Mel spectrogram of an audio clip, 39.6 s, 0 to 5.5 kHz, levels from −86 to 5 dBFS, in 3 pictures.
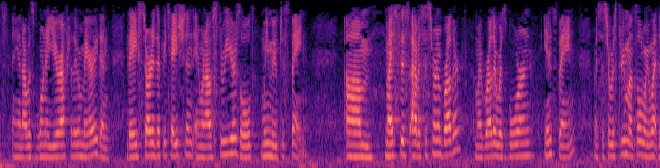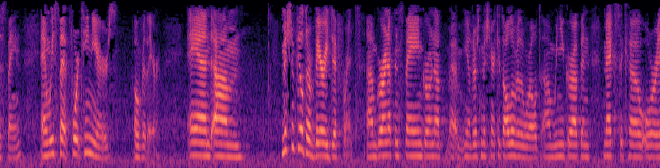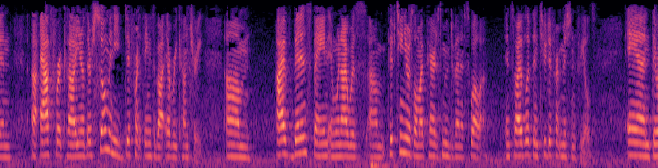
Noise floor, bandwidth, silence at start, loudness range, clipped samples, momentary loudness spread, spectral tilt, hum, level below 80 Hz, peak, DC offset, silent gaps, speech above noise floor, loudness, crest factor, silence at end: -45 dBFS; 5.4 kHz; 0 s; 5 LU; under 0.1%; 14 LU; -6.5 dB/octave; none; -48 dBFS; 0 dBFS; under 0.1%; none; 23 dB; -22 LUFS; 22 dB; 0 s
